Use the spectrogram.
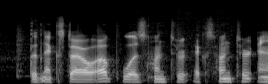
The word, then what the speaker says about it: Hunter x Hunter: Hunter x Hunter and I'm pronouncing it that way because there's an X in the name I don't care if in Japanese it's silent I'm an english- speaking person this is English Hunter x Hunter so this is the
